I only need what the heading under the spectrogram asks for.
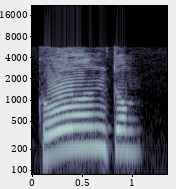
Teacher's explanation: هذه المطة الزائدة ولدت من ضمة الكاف واوا، أي زادت حرفا، زادت حرفا في التلاوة. · Term: التمطيط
